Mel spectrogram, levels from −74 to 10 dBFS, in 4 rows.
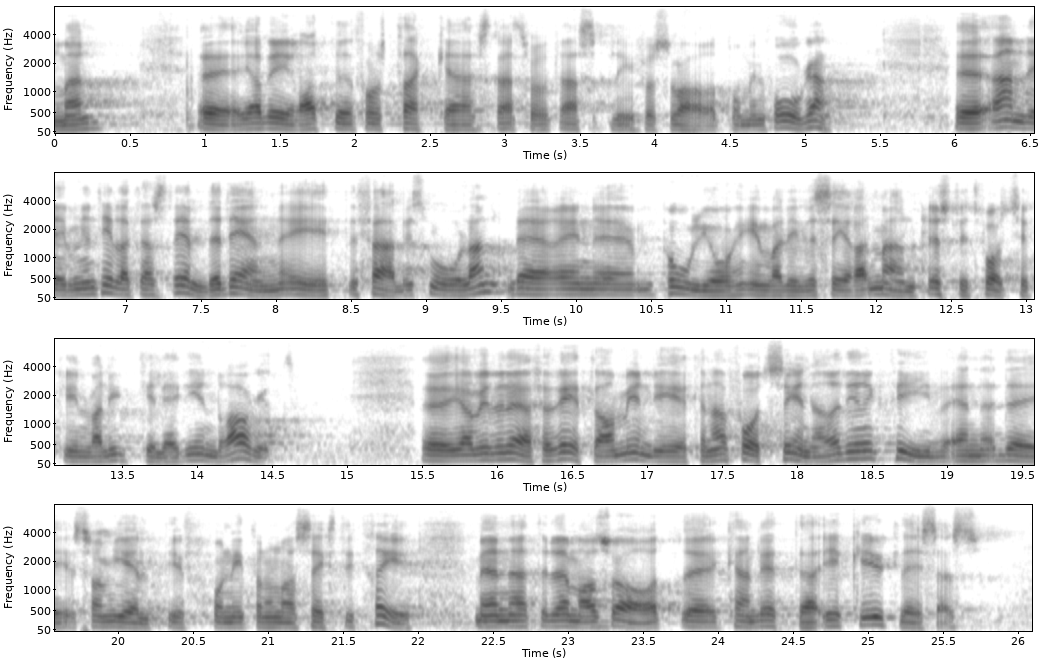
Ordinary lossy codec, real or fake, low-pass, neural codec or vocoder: none; fake; none; codec, 16 kHz, 4 kbps, X-Codec, HuBERT features, trained on balanced general audio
